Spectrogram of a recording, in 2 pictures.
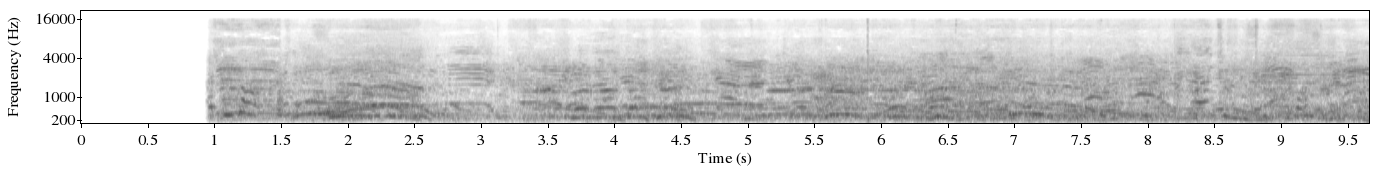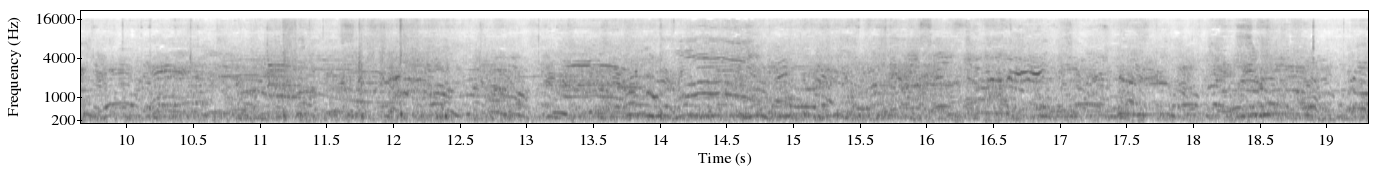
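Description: A large crowd shouts and jeers outdoors.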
